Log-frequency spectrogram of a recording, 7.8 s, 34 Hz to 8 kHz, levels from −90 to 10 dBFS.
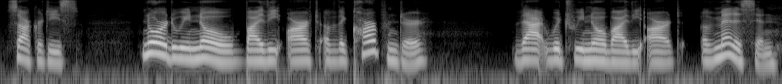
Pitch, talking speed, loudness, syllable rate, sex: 160 Hz, 155 wpm, -20 LUFS, 4.5 syllables/s, male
